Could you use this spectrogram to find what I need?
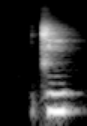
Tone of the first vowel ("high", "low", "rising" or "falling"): high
